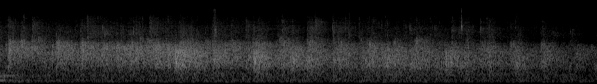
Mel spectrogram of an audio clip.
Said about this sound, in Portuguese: Você pode aplaudir o nosso Deus?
